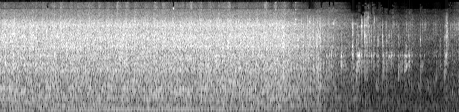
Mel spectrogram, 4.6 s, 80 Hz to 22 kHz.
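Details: Pontiac Aztek first start after 8 months sitting: loud, steady sizzling hiss over a low hum for about three seconds, then fading, with smoke; fluid, apparently transmission fluid from a leaking line's top fitting, hitting hot engine parts, not confirmed.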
